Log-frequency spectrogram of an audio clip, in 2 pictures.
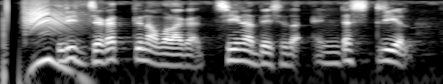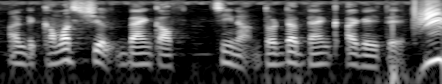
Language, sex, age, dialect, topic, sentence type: Kannada, male, 31-35, Central, banking, statement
